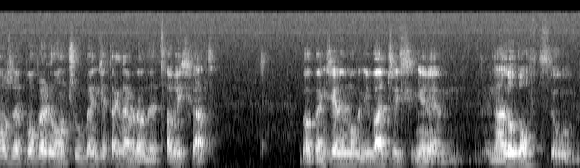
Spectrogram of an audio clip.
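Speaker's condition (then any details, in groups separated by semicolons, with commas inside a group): Cerebral palsy; uses wheelchair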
